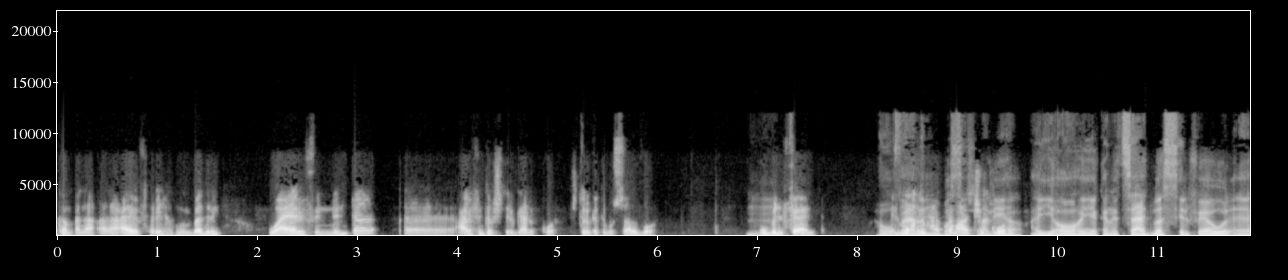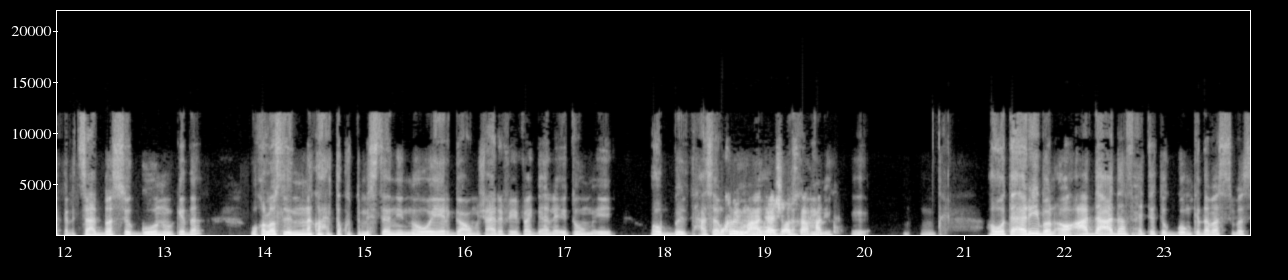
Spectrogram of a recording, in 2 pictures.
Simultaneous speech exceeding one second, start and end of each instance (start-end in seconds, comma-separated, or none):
8.3-9.6, 18.5-19.8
